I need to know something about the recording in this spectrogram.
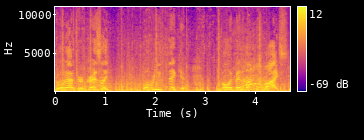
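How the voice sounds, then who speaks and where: An actor playing a stern, gruff rancher and reformed outlaw in a western video game, with an American Western drawl and a scolding, sardonic manner. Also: male voice, very high-pitched, moderate pace, very noisy. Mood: scolding, protective. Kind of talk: video game dramatic acting. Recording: outdoor ambience with horse hooves.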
